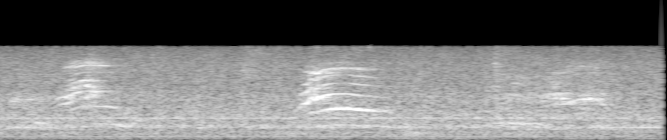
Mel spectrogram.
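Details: Mating Persian and Himalayan cats: three long, rising-then-falling wailing meows at about one-second gaps, the middle one loudest and most tonal, over a faint background hum.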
